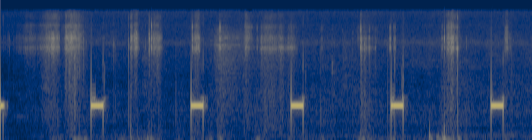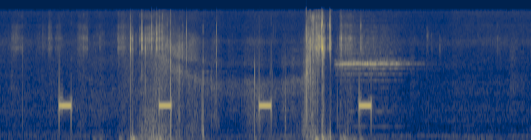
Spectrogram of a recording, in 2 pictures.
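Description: Countdown timer sound effect: a short, single-pitched beep once a second, ten beeps in all. Brief bursts of hiss and rumble fall between the later beeps.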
